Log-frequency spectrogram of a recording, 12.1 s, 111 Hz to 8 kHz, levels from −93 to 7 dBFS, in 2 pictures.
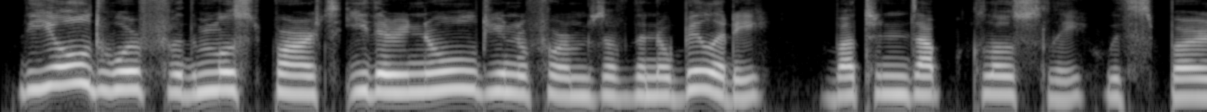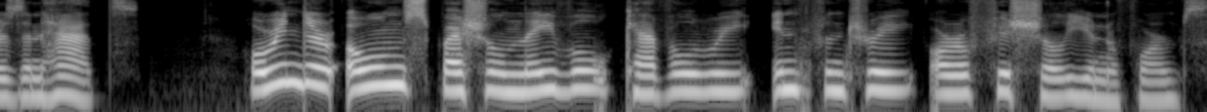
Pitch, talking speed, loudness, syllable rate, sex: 235 Hz, 160 wpm, -18 LUFS, 4.9 syllables/s, female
